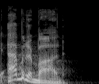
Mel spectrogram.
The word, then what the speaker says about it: Abbottabad: I'm like, yeah, I bet you were because you pronounced it correctly. Abbottabad.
